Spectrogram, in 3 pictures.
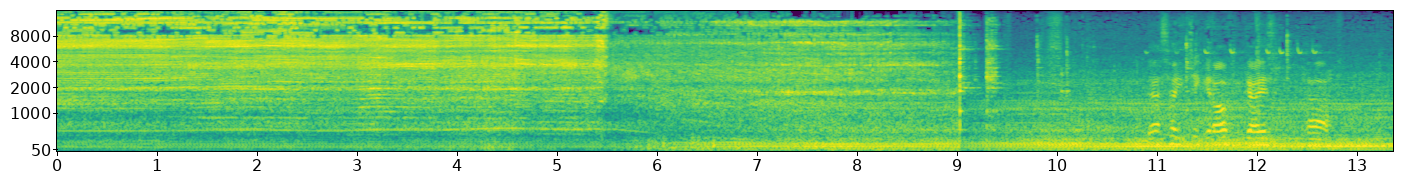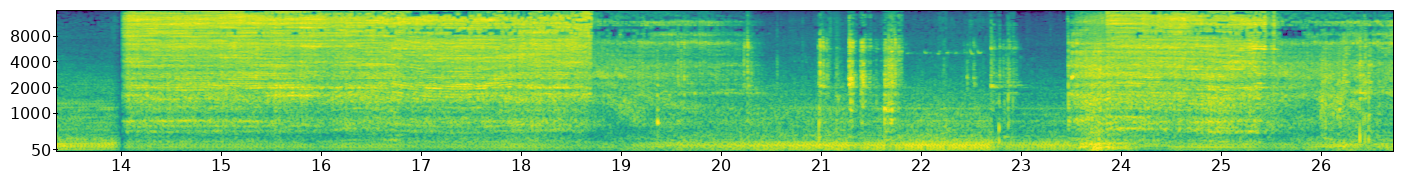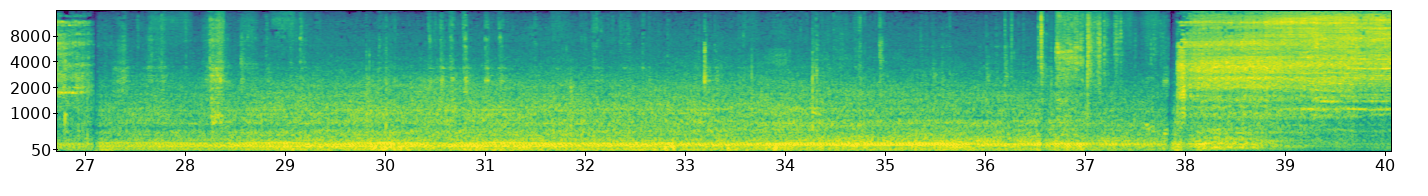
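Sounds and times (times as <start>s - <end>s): power tool cutting steel: 0.0s - 9.2s, 14.0s - 20.4s, 23.4s - 27.2s, 37.9s - 40.0s
metal scraping and clatter: 14.1s - 40.0s.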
